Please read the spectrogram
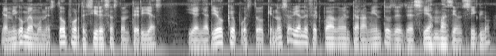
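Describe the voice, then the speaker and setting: A man with a Latin American Spanish accent reading a literary horror story aloud in a measured, grave manner. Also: low voice, a little mellow. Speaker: audiobook narrator. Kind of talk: scripted literary narration.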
